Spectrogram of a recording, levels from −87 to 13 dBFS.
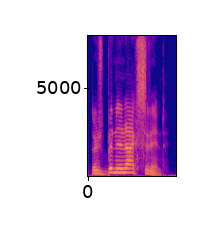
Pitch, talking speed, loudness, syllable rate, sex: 180 Hz, 215 wpm, -16 LUFS, 7.3 syllables/s, male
